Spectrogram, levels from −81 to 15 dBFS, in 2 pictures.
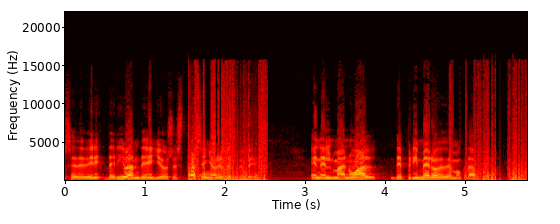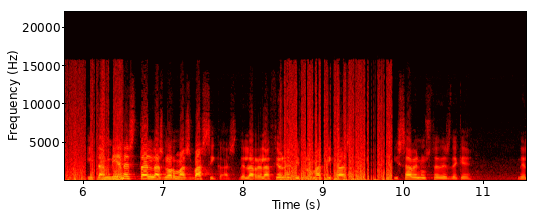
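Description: Loose connector crackle at 1.54–2.52 s, 4.79–6.59 s and 8.46–9.85 s: a worn contact making and breaking, giving irregular scratchy bursts, unlike evenly spaced digital clicks.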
